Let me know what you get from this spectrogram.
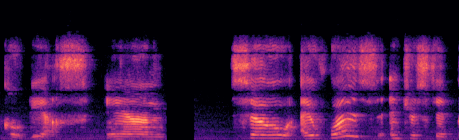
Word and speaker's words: Code Geass: One of my friends actually recommended me an anime called Code Geass. Before, I thought it was called Code Geass, but that wasn't the right pronunciation.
